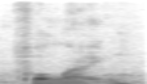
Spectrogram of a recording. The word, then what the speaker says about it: farang: and actually once again the r's are pronounced l here so it comes out falang when they say flank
